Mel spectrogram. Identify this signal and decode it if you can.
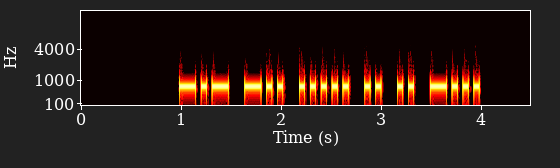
Morse code, heard as a keyed tone, about 25 wpm, 700 Hz. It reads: KD5IIB
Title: Speed Racing - USA 2x3 Call Signs 22wpm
